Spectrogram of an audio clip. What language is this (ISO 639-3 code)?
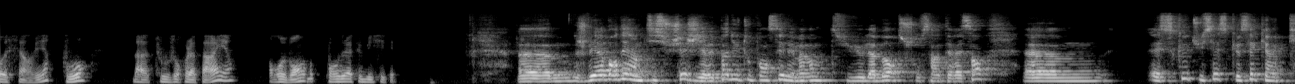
fra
